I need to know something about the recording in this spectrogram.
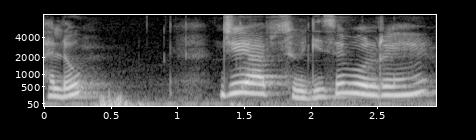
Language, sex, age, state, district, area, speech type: Hindi, female, 18-30, Madhya Pradesh, Bhopal, urban, spontaneous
